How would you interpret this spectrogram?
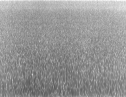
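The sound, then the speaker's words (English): Tall waves crash steadily against a Great Lakes shoreline during November gales, a broad continuous roar of surf with wind gusting over it, loud, swelling slightly in the middle before easing off. “In the Great Lakes, this is the season of frequent storms and tall waves crashing against the shoreline.”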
